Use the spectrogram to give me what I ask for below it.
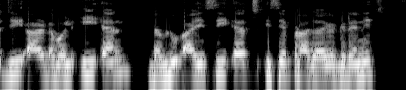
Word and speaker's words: Greenwich: यदि टाउन और स्थान का नाम होता है तो वहां कहीं कहीं पर W साइलेंट हो जाता है।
